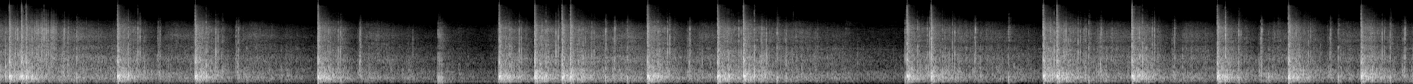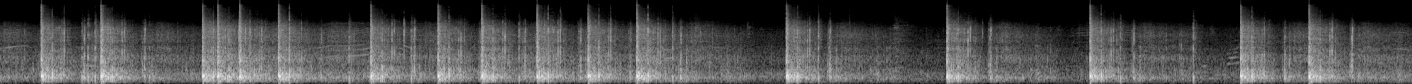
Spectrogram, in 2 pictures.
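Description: Fireworks display: a long run of sharp bangs and crackling from bursting aerial fireworks, often several a second, with short lulls between volleys.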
